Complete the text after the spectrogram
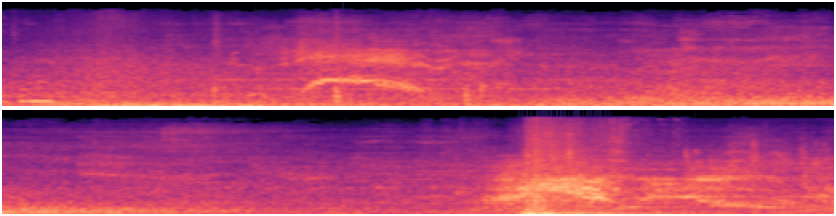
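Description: A zombie lets out a loud, rasping snarl.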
